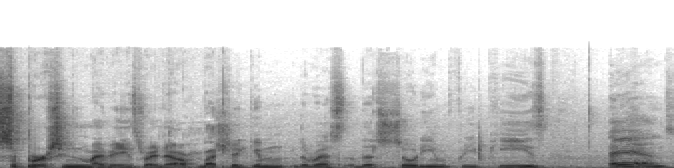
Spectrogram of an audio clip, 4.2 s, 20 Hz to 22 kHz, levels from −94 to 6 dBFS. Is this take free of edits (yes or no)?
no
